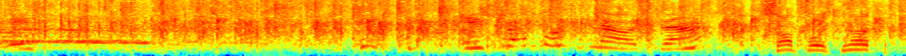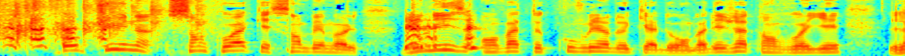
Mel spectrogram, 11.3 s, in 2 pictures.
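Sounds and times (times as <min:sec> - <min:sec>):
audience applause: 0:00.0 - 0:07.1
laughter: 0:02.2 - 0:03.0, 0:05.3 - 0:06.7, 0:08.2 - 0:08.8
speech: 0:03.9 - 0:11.3.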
